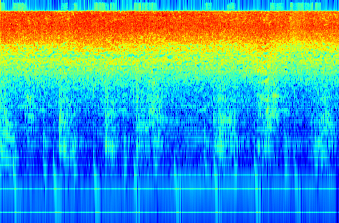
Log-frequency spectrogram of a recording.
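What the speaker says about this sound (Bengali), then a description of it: "হলুদ গুঁড়ো লবণ আর হলুদটাকে আলুর সাথে নাড়াচাড়া করে মিশিয়ে নিচ্ছি" Potatoes seasoned with turmeric and salt fry in a pan as a spatula stirs them, producing loud continuous sizzling punctuated by rhythmic scraping strokes, close up and without speech.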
